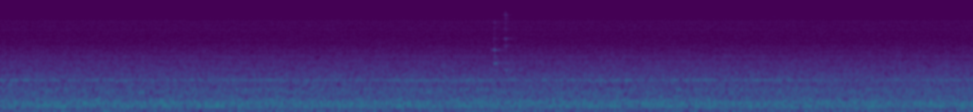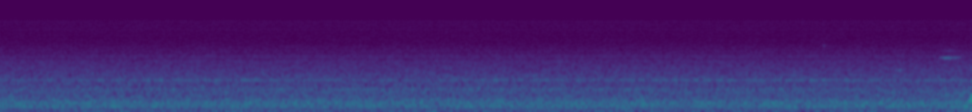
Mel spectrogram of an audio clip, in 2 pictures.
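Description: Steady faint hiss with a low hum and a thin, faint tone: background room noise, with one faint tick about five seconds in.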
